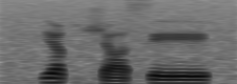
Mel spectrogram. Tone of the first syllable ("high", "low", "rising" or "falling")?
high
